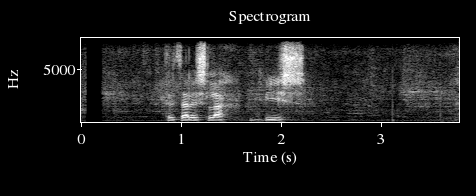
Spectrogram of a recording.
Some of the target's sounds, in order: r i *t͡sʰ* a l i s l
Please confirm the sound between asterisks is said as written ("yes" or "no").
no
